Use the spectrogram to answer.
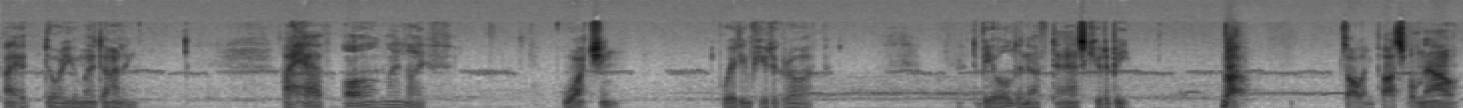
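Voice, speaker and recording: An actor playing an arrogant, scheming Victorian gentleman in an old-time radio drama, theatrical and contemptuous. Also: rumbling low, slow, vocal fry, pauses often, heavily acted. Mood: wooing, self-pitying. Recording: noisy vintage radio recording.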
